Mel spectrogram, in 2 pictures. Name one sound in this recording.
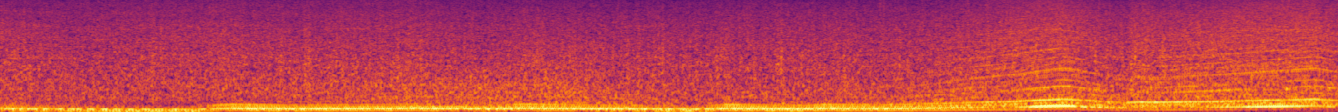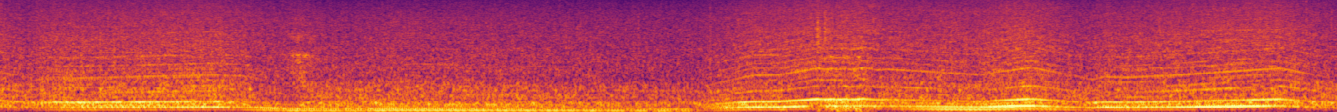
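A car engine hums and revs up and down as it drives.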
